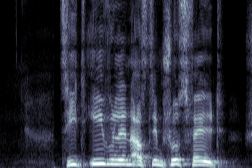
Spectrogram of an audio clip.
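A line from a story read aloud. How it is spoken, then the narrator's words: Shouted. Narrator (German): schrie Neil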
